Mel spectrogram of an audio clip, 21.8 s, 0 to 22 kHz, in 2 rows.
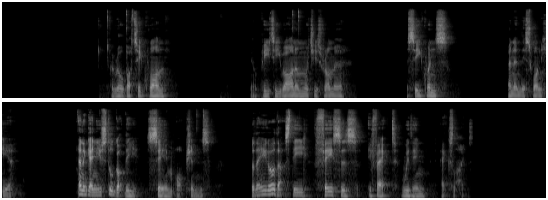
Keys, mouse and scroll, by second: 0.9 click, 2.5 click, 4.3 click, 5.8 click, 9.5 click, 12.3 click, 14.7 click.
